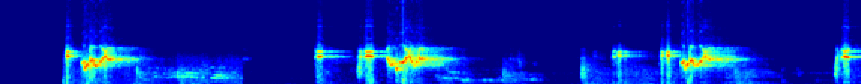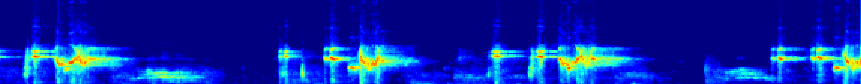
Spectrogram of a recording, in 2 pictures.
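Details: Cucak rante singing persistently in a master training recording for pet songbirds: bright, high, sharp note bursts with short slurred trills, and lower buzzy chattering phrases in between, repeated roughly every two seconds in a quiet setting.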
